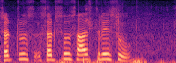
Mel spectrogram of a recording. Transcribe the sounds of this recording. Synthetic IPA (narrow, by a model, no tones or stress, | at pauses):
ʈsəʈʰsoːsaːst̪ɾesu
